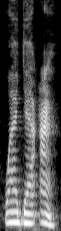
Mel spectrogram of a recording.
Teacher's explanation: jimnya tidak pakai angin banyak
